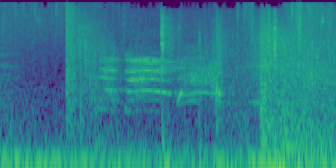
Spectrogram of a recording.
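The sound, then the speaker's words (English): Several sharp rifle cracks and heavy artillery booms burst out over a constant low rumble, with a faint whistling tone between blasts, like a loud, continuous battlefield: a British soldier fires his rifle over a six-foot pile of sandbags amid relentless shelling and explosions on a cold morning. “The deafening roar of shelling and explosions has been relentless all afternoon, and the stench of death hangs in the cold morning air.”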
